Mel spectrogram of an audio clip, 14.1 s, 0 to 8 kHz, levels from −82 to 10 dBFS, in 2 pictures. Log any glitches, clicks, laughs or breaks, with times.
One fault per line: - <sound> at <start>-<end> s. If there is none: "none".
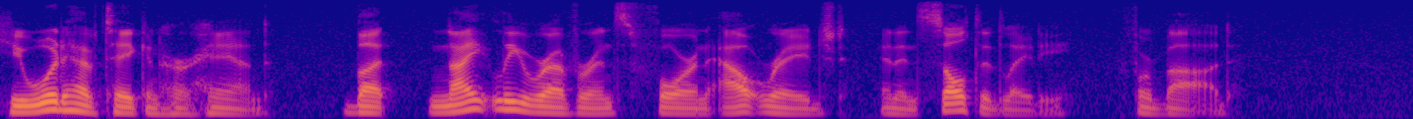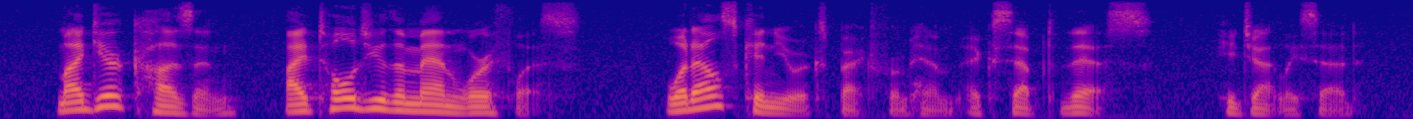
none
